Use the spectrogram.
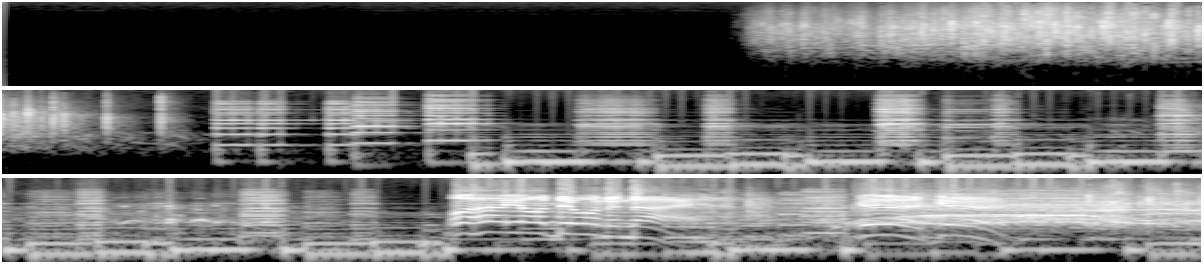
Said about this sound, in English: Applause.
